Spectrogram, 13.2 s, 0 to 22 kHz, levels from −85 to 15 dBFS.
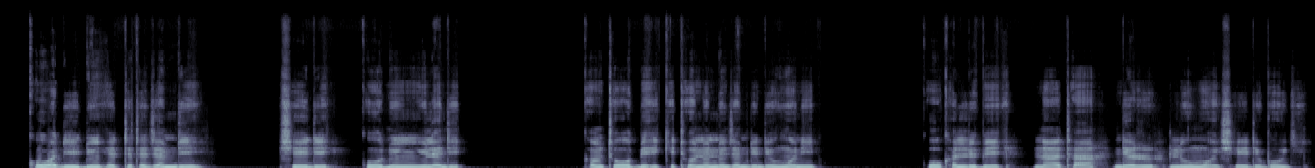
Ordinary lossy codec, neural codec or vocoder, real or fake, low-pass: none; none; real; 19.8 kHz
